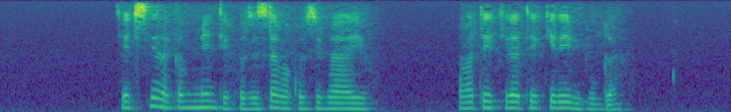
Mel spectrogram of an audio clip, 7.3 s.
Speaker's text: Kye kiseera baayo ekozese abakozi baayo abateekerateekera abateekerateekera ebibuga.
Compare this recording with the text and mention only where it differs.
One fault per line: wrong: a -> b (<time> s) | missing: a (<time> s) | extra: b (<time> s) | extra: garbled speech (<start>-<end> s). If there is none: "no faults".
wrong: baayo -> gavumenti (1.8 s)
missing: abateekerateekera (5.6 s)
